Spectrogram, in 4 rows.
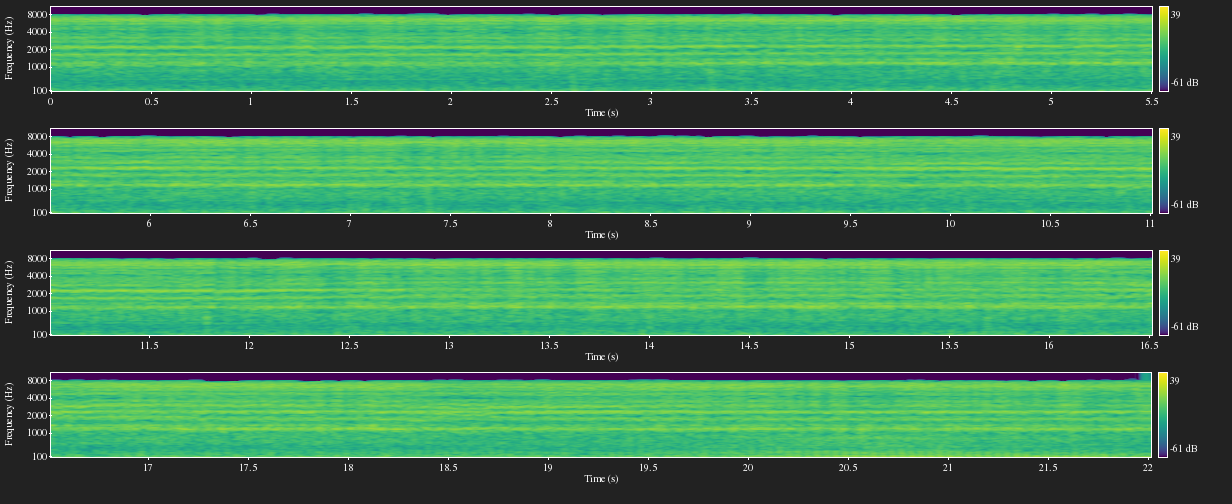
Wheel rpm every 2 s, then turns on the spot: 140, 150, 150, 150, 150, 150, 160, 160, 160, 160, 160.
none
